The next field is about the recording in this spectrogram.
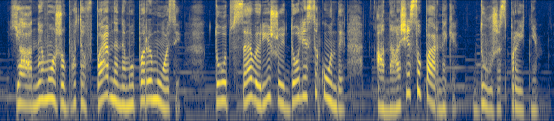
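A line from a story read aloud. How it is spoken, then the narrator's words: Father's whisper. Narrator (Ukrainian): Наш татко прошепотів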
